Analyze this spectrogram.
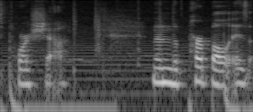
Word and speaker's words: Portia: And you don't say Porsche, because if you watch the show, you know that that's not how you say it. It's Portia.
